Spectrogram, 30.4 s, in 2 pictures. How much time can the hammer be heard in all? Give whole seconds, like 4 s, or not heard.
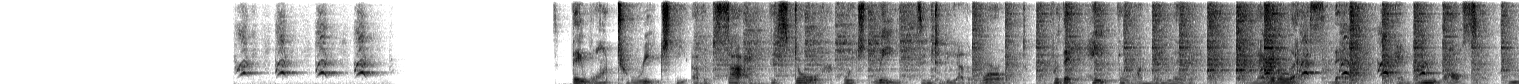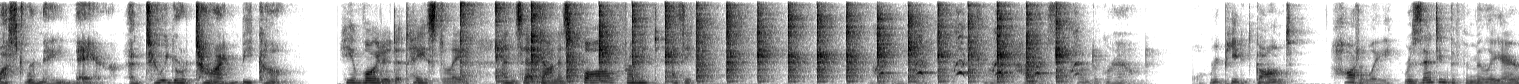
14 s.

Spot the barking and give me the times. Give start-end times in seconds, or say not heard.
2.3-3.9, 12.8-14.4, 23.9-26.0.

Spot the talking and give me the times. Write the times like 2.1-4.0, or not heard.
5.7-22.2, 23.9-30.3.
